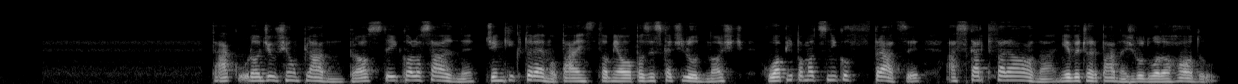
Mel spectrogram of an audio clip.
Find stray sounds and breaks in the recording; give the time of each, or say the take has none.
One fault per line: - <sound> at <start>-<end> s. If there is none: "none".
none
